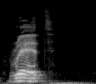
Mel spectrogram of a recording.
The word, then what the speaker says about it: read: Leave left, feed fed, bring brought, swim swam, and buy bought, drink drank, go gan, catch caught, read, we just change the pronunciation, we say read, make made, give given, sing sung, teach taught, ring rang, do done, eat eaten.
